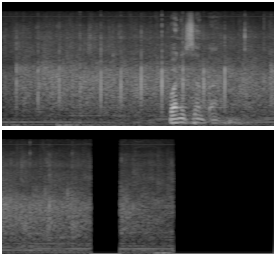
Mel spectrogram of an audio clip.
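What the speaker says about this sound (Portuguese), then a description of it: "Uma salva de palmas." Congregation applauding in a church during a thanksgiving celebration for a pastoral couple's tenth wedding anniversary, a steady wash of clapping with a voice speaking over it before it cuts off.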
